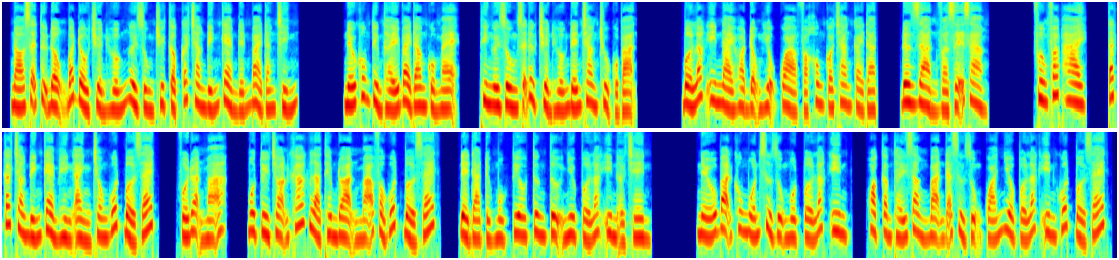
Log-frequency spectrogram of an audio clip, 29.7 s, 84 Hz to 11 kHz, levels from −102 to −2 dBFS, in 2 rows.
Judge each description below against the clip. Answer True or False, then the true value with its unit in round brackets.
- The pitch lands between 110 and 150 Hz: False (210 Hz)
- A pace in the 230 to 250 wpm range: True (240 wpm)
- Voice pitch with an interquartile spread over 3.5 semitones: True (3.9 semitones)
